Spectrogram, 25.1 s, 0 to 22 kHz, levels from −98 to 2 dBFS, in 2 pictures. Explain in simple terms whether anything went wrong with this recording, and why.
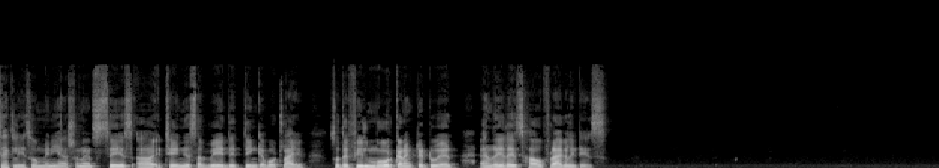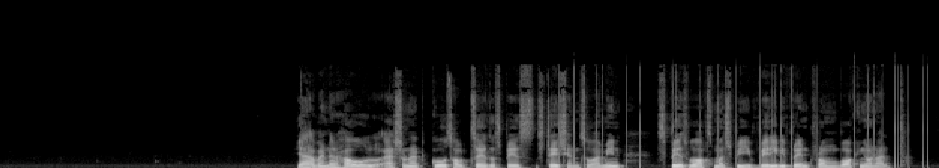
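Microphone volume stepped up, at 1.05 s, just before "says uh it changes": the calling software judged the microphone too quiet and turned its input level up in a single jump, so the voice and the background noise behind it suddenly get louder together.

A train of clicks runs from 19.97 to 24.91 s, starting right after "goes outside the space": about thirty similar ticks at an uneven pace of roughly five or six per second, poking out above the speech and the gaps alike, likely from electrical interference or a faulty connection or power supply.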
